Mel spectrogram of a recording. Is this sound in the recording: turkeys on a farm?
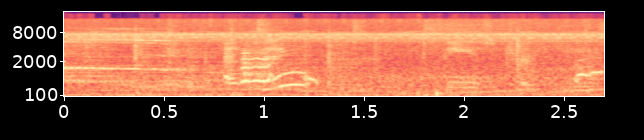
yes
